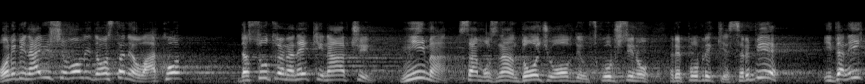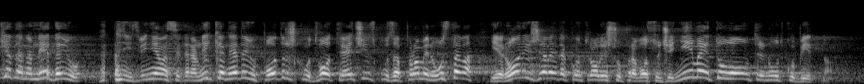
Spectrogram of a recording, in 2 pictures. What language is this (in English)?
Serbian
